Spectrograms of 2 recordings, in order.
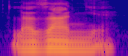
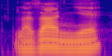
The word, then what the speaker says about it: lasagna: It is more correct to say lasagna but a lot of Italians say lasagna. When it comes to the GN, depending on the region, it might sound stronger or lighter.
